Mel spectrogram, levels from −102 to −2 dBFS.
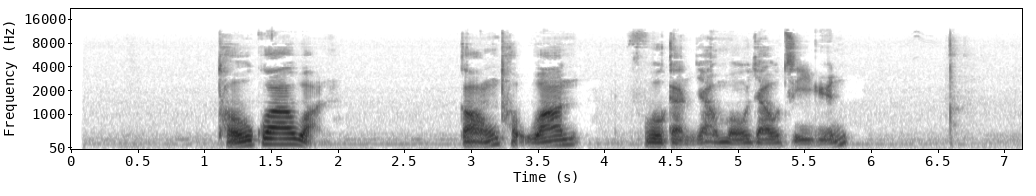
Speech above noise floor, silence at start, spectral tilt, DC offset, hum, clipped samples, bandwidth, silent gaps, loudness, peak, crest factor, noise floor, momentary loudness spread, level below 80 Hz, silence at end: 41 dB; 1.1 s; -6.5 dB/octave; under 0.1%; none; under 0.1%; 11.5 kHz; none; -25 LUFS; -8 dBFS; 20 dB; -65 dBFS; 18 LU; -76 dBFS; 1.3 s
